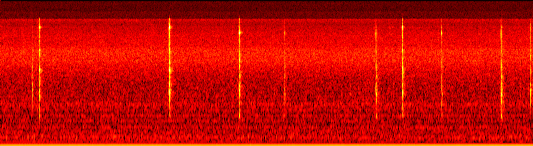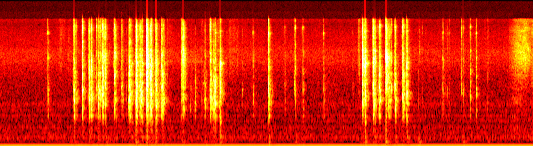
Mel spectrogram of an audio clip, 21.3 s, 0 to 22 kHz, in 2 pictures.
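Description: Glorious GMMK 2 mechanical keyboard being typed on: single keystrokes every second or two, then two quick flurries of rapid key presses, one about halfway through and another near the end.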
